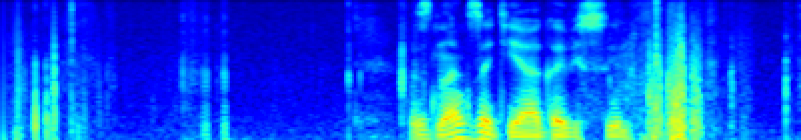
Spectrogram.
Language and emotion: Russian, neutral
